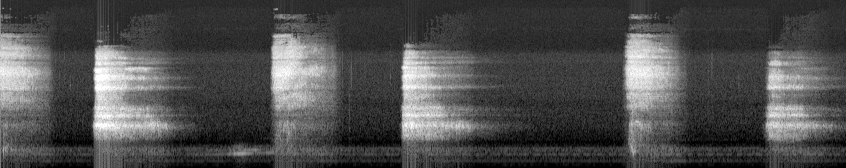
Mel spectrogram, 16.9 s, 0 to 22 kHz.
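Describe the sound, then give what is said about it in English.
Slow, deep breaths from a calm breathing exercise: a series of long, airy inhales and exhales, each a soft breathy whoosh that fades out. Quiet pauses separate them, and no one speaks. “I don't know if you just did those 3 deep breaths with me, but just that simple, simple exercise has gotten so much tension”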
